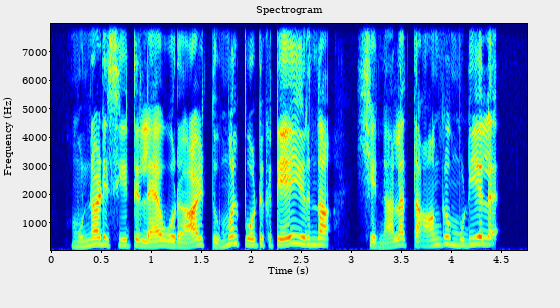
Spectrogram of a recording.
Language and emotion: Tamil, disgusted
